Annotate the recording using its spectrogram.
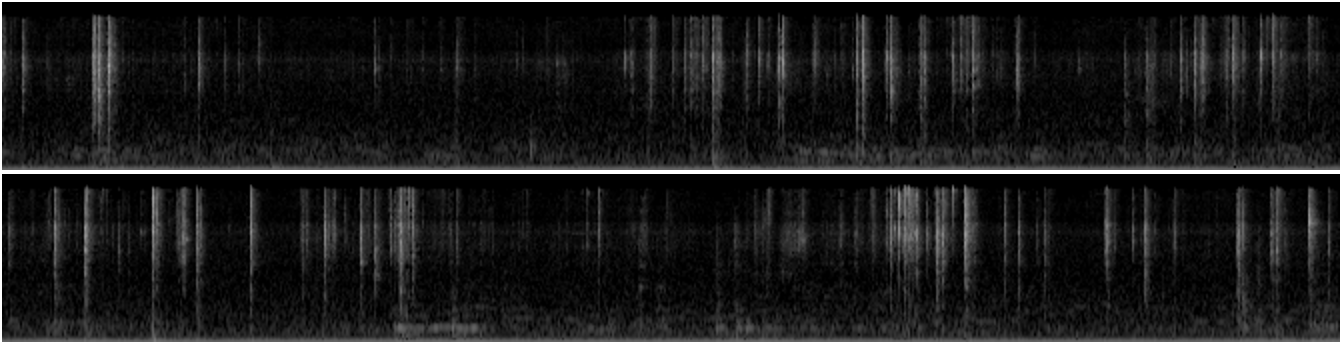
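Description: Wire scrapes and rattles against a hard surface.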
